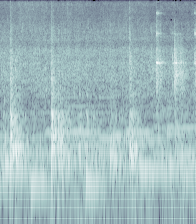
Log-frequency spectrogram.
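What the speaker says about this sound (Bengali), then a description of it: "এবার এটা ভালো করে নাড়াচাড়া করে মাখিয়ে নিতে হবে।" Pasta with vegetables and ground pepper stirred in a pan, a few soft scraping and tapping strokes of the utensil over a low sizzle.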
